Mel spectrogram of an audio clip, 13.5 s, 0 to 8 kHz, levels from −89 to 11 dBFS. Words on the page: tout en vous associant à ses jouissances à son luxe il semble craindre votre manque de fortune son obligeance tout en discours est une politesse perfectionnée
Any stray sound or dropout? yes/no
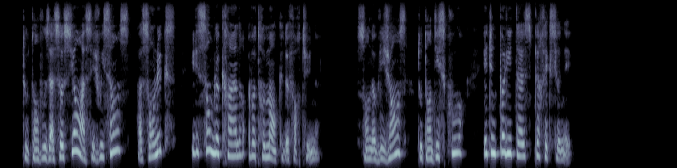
no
